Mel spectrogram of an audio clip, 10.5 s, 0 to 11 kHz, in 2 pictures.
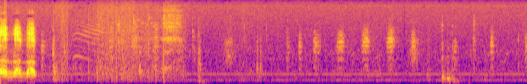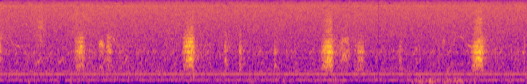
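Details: A lilac-breasted roller gives two seconds of harsh, rasping squawks, followed by sparse quieter notes over a vehicle engine hum, on a July 14, 2016 morning safari drive at Djuma; it is agitated by purple rollers, possibly near its nest.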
